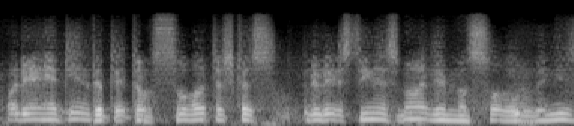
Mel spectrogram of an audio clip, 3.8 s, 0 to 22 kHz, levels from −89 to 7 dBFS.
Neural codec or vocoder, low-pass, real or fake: codec, 44.1 kHz, 0.9 kbps, DAC; 14.4 kHz; fake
